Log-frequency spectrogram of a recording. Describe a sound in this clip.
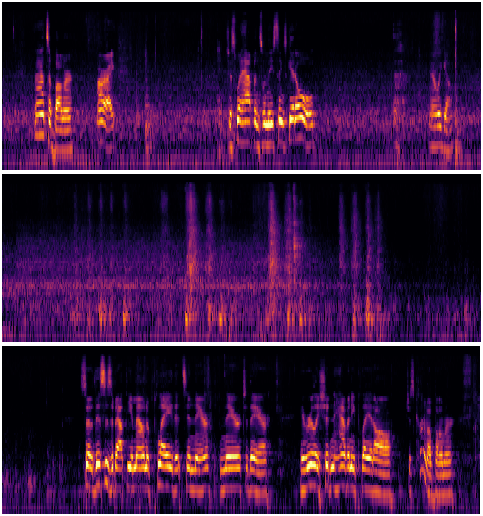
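A hand twists a metal fitting with faint clicks.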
